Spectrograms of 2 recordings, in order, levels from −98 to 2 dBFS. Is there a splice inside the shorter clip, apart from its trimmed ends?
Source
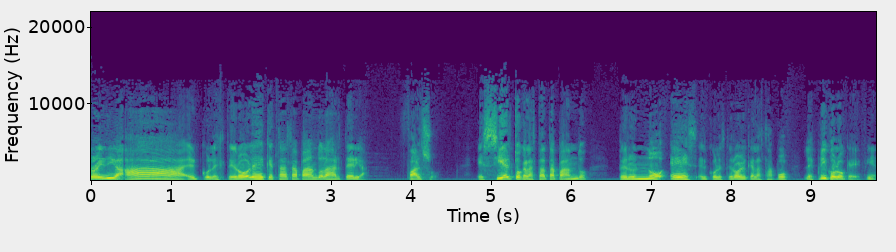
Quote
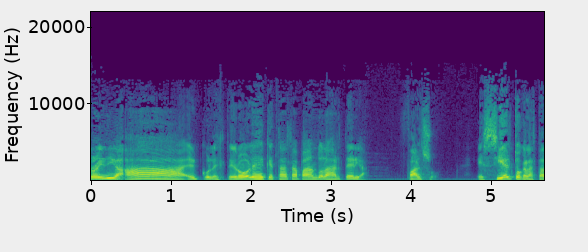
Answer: no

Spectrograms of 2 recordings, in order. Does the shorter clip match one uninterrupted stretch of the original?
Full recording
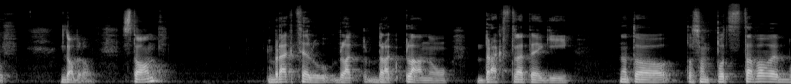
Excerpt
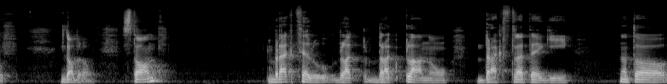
yes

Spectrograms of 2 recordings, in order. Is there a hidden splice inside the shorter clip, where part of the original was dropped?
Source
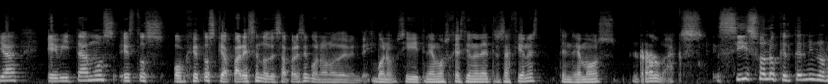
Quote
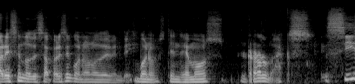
yes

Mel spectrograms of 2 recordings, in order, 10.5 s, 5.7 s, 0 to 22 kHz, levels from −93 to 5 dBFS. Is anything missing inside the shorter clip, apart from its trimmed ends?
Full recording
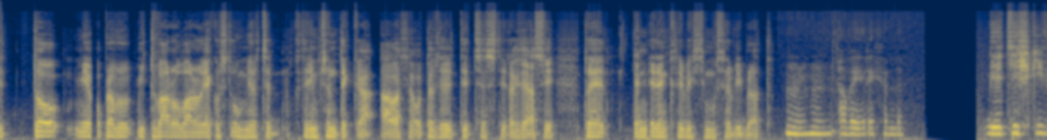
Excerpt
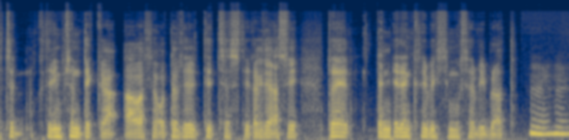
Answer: no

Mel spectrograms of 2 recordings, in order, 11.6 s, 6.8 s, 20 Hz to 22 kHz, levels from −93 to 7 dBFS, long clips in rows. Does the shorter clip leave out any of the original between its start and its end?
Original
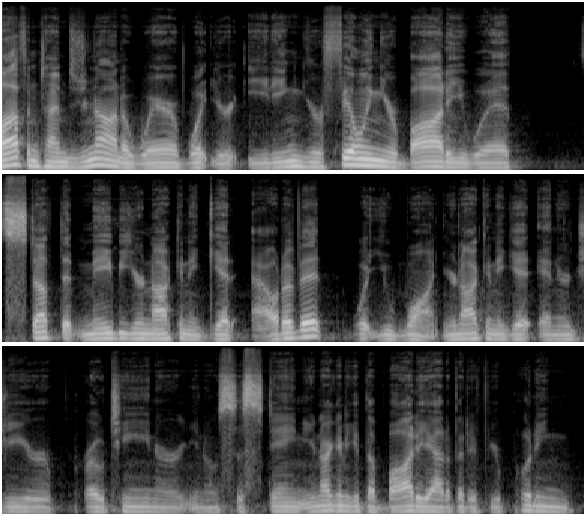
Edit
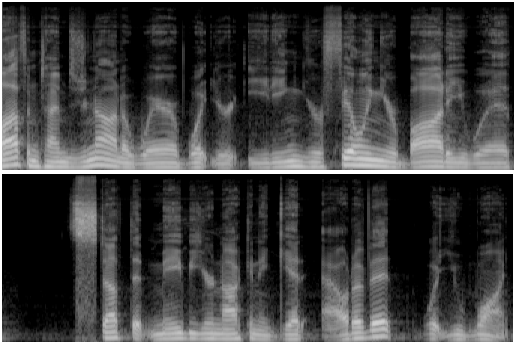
no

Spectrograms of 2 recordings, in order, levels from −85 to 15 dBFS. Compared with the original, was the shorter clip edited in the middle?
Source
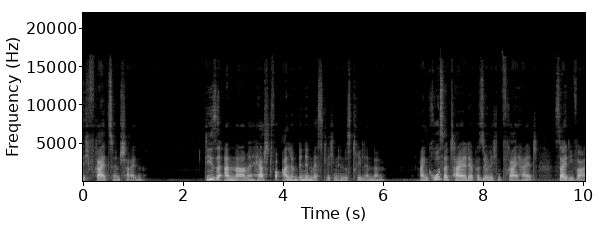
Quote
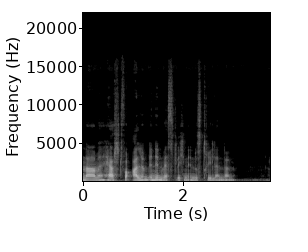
no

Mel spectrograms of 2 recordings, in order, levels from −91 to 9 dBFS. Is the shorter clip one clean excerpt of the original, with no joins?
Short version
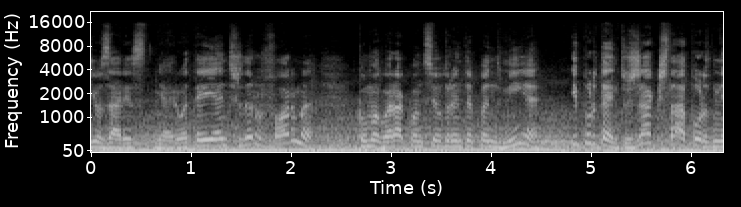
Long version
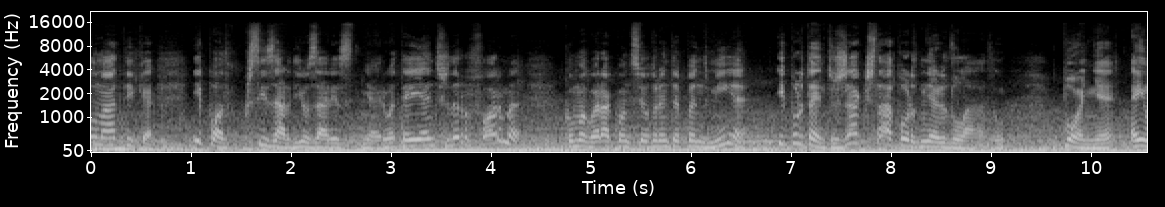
yes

